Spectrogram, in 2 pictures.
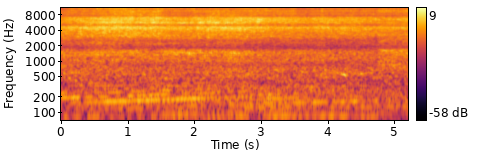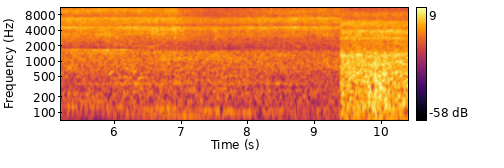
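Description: Motorcycle engines hum steadily as traffic passes along a road.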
